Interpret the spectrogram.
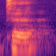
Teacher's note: ujung lidahnya ditempelkan ke gigi dia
